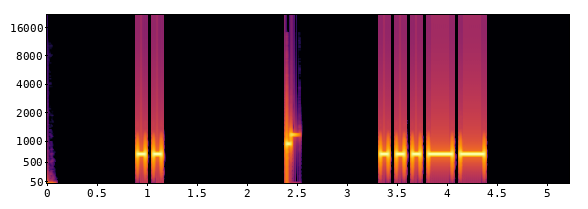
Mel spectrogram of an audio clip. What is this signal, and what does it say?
Morse code, heard as a keyed tone, about 15 wpm, 700 Hz. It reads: I 3
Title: Single Letter-Number 15wpm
